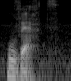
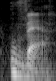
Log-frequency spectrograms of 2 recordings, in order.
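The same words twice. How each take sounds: First: "Ouverte" with the final T sounded; final T pronounced. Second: "Ouvert" ending on the vowel and R, no T; silent final T. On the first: Teacher showing feminine form to learners, "Ouverte" with sounded T. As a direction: say "Ouverte" ending on an audible T. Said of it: "ouverte with a T". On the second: Teacher showing masculine form to learners, "Ouvert" without a T. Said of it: "I'm pronouncing the T". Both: Shown as a demonstration.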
